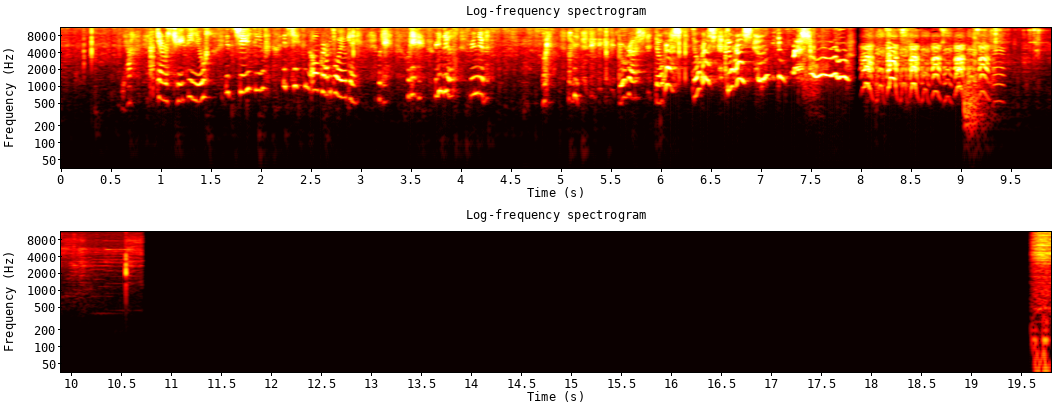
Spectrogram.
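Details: Female Boston Terrier, worked up and excited after a day of Christmas decorating; rapid high-pitched squealing yelps and barks for about ten seconds while a person talks to her, then silence.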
